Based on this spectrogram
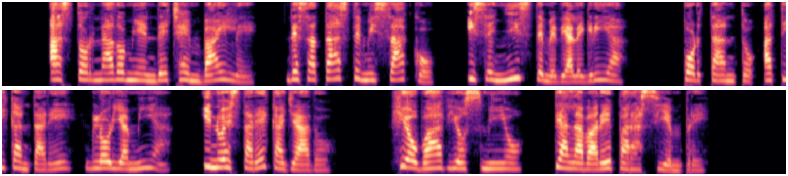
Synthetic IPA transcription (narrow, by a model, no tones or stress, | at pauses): ast̪o̞ɾnaðo̞mie̞nd̪e̞t͡ʃae̞mbajle̞ | d̪e̞sat̪ast̪e̞misako̞ | ise̞ɲist̪e̞me̞ðeale̞ɣɾia | po̞ɾt̪ant̪o̞at̪ikant̪aɾe̞ɣlo̞ɾjamia | ino̞e̞st̪aɾe̞kaʝaðo̞ | xe̞oβaðjo̞zmio̞ | t̪e̞alaβaɾe̞paɾasje̞mpɾe̞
